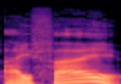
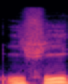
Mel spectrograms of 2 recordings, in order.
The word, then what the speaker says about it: iFi: moins aimé concernant l'appareil rappelons tout simplement que hii ou IFI comme vous souhaitez le prononcer est un constructeur anglais de d'appareils donc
